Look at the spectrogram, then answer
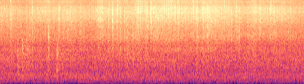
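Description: Garlic sizzles in a hot pan alongside onions, a steady dense crackle and hiss that holds evenly close by, with no voices over it.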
